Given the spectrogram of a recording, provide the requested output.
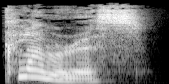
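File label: "clamorous", British English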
